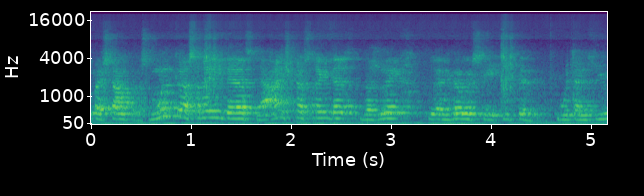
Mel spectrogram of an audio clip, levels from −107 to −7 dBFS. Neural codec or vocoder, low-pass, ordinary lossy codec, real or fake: none; 19.8 kHz; Opus, 32 kbps; real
